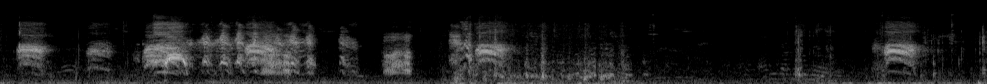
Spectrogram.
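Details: Morning crows competing for food: overlapping rough caws crowd the first half, then thin out to a few isolated calls with quieter stretches.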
